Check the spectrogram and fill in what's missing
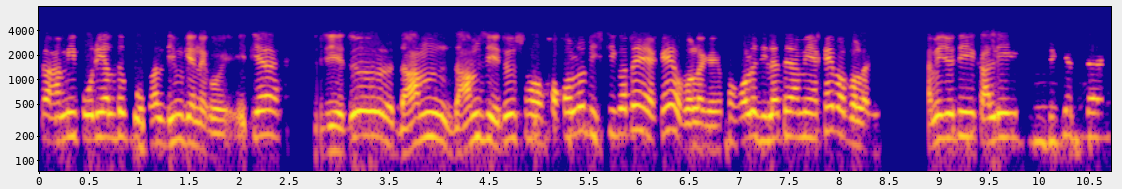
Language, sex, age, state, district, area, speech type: Assamese, male, 30-45, Assam, Morigaon, rural, conversation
